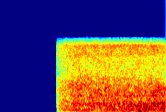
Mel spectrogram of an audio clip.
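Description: Freeway traffic going past, a steady noise of tyres and engines that starts abruptly about two-thirds of a second in, after silence.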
